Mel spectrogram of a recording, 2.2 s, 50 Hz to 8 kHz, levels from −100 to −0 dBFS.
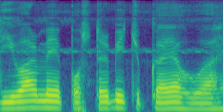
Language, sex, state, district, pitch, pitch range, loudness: Hindi, male, Arunachal Pradesh, Lower Dibang Valley, 120 Hz, 115-130 Hz, -16 LUFS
